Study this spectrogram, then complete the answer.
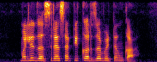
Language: Marathi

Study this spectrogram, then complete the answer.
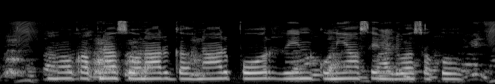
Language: Magahi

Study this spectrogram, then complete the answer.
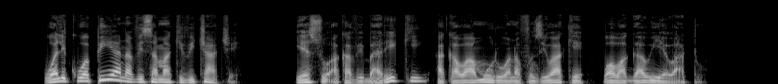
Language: Swahili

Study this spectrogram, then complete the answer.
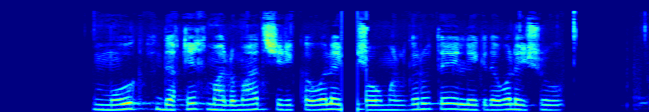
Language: Pashto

